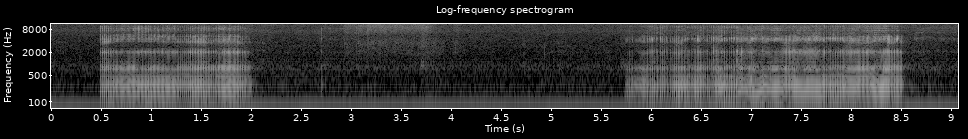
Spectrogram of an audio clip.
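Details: Berti the French Bulldog, fast asleep, produces two drawn-out raspy snores, the second nearly three seconds long, with a soft breathy sound between them.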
